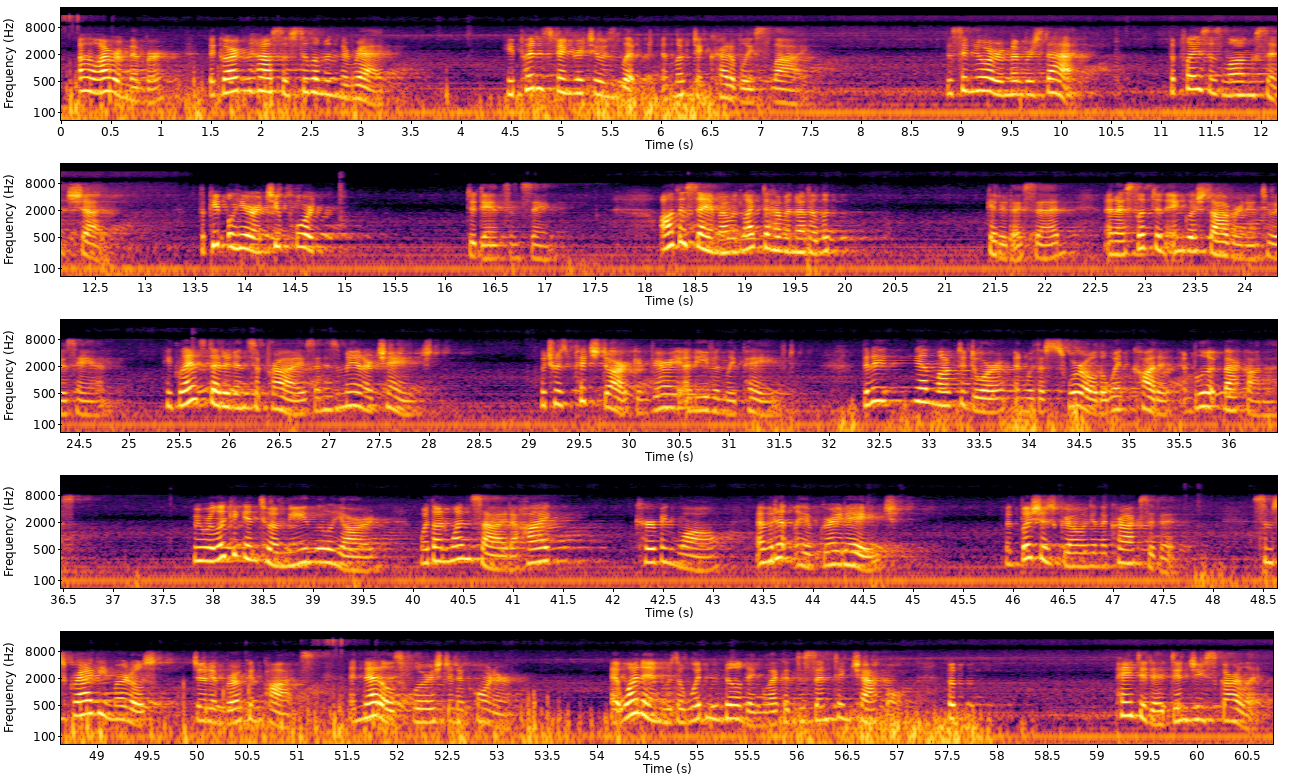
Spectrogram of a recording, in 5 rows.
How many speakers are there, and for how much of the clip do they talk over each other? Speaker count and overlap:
1, no overlap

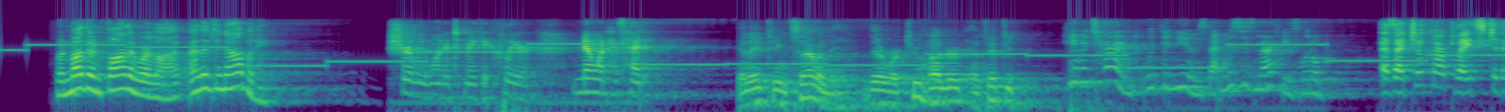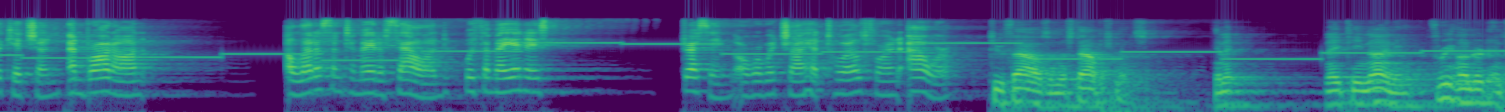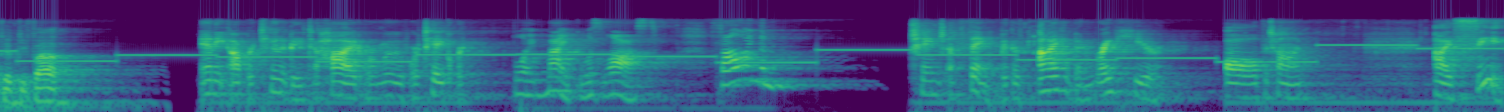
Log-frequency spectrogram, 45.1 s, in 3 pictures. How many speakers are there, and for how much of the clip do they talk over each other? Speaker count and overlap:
5, no overlap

